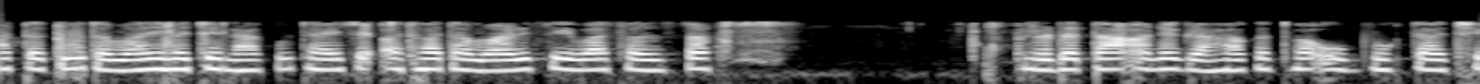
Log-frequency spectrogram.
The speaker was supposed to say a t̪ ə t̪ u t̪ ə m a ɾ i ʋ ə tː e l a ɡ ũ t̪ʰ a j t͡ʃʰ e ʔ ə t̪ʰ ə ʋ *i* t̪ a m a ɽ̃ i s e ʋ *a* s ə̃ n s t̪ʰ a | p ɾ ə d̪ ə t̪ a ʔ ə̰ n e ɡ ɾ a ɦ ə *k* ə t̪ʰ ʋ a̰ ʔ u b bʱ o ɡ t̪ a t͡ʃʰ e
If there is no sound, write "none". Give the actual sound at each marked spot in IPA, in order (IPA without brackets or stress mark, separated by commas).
a, a, k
